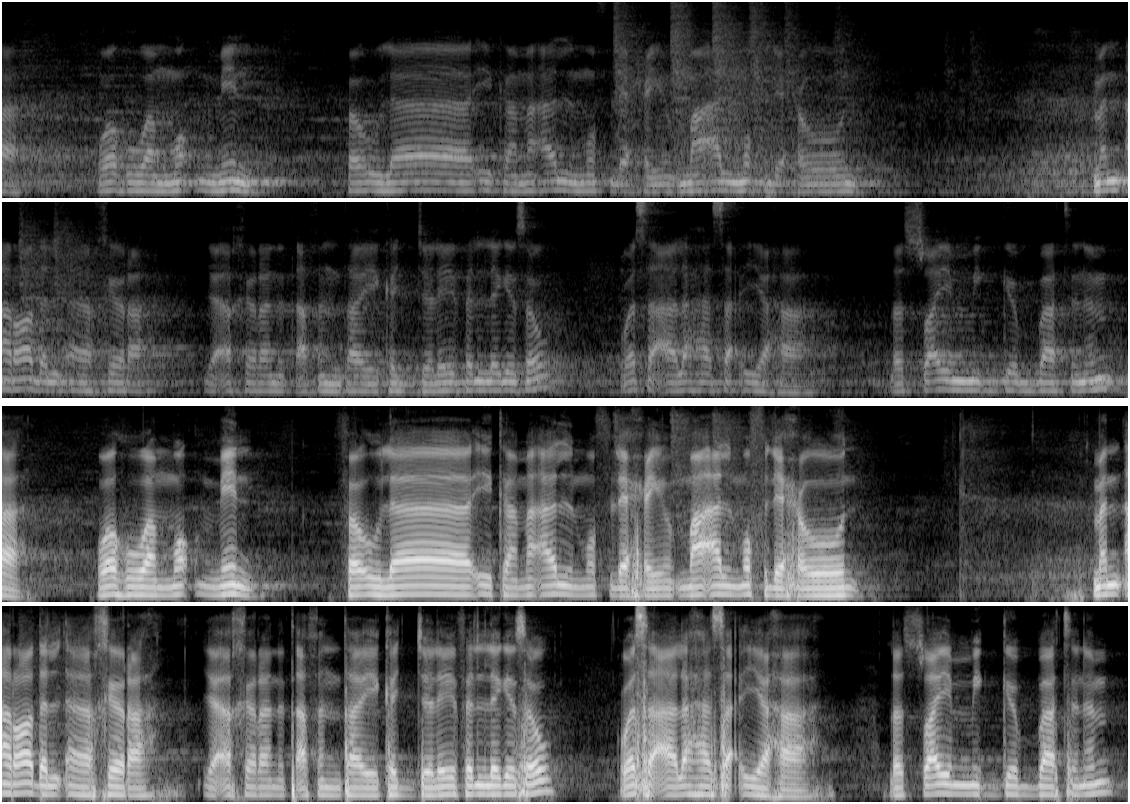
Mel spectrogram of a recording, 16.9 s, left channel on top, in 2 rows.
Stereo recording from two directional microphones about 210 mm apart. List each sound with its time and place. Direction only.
0.7 s speech: 50° right (ahead or behind)
8.2 s speech: 50° right (ahead or behind)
